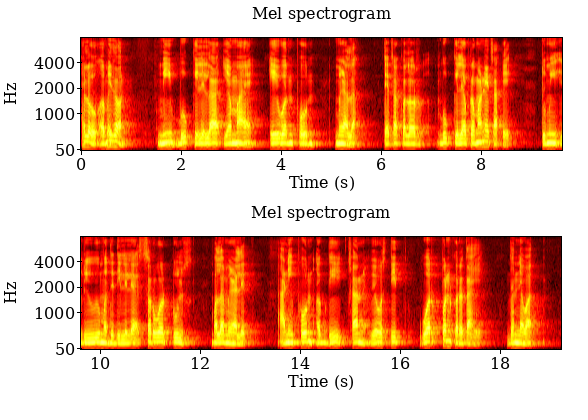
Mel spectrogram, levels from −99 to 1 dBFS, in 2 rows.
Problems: constant background noise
